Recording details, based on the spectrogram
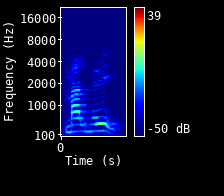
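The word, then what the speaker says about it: Malmö: How do you say it? Malmu.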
